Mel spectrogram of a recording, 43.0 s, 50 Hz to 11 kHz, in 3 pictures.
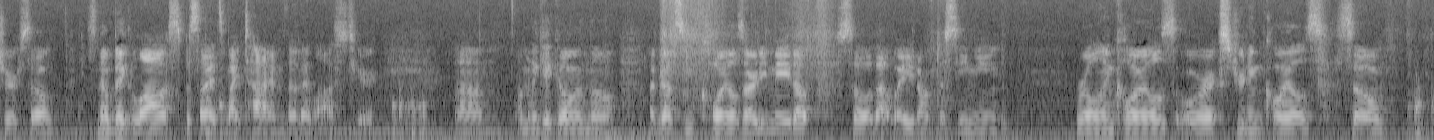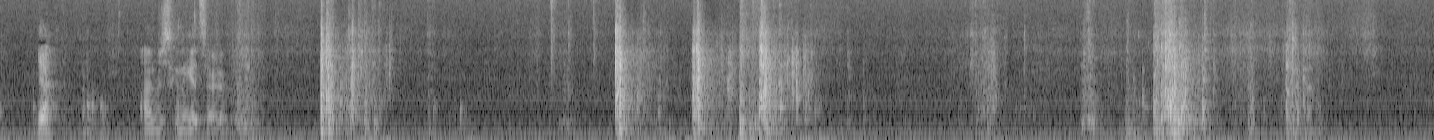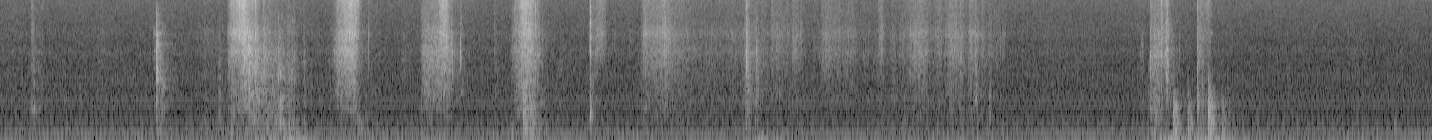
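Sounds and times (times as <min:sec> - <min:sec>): low steady hum: 0:00.0 - 0:43.0.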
